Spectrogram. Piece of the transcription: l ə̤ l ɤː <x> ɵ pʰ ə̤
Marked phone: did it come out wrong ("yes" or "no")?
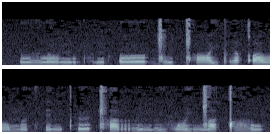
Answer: yes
